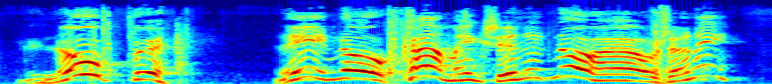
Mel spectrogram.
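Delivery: put-on high, crotchety old-timer. Stumpy teasing Bill about the magazine, crotchety. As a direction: play a grumpy old codger.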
